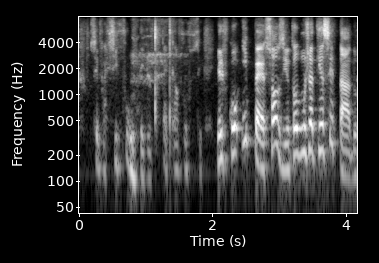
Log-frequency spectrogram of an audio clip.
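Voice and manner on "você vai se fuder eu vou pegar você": quieter, muttered swearing under the breath. Retelling a fan cursing the referee at a match: imitating someone cursing quietly. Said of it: "falando baixinho".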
